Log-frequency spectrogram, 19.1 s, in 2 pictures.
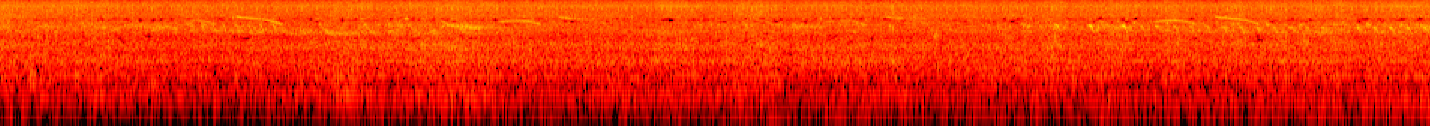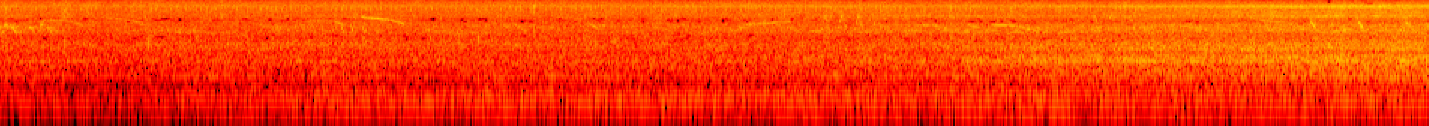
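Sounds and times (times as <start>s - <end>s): small birds chirping: 0.2s - 19.0s
distant train rumble: 10.8s - 19.0s.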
